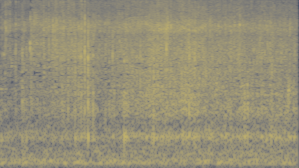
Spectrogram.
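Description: Hot oil sizzling steadily in a clay pot as washed vallarai keerai (Indian pennywort) leaves are dropped in to fry.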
